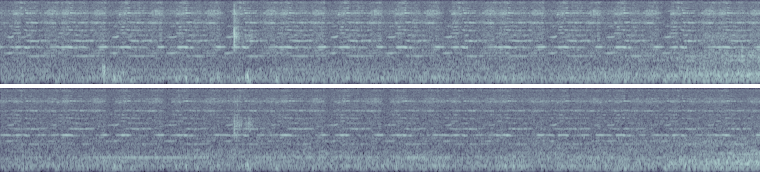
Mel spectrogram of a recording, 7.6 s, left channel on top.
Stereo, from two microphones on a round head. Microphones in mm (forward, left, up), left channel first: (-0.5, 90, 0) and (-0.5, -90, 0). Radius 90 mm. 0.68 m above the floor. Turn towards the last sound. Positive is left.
turn(degrees=80)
